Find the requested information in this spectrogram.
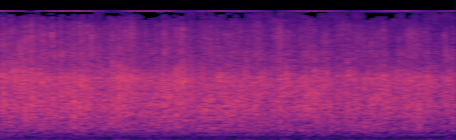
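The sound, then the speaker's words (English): A church audience clapping hands in dense, continuous applause, steady and even throughout, fairly faint, with no voices standing out. “Come on, clap your hand.”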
